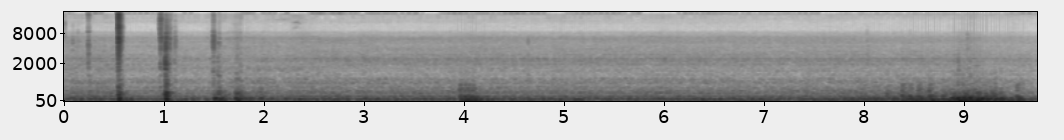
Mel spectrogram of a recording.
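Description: A Toyota Avanza engine rumbles steadily through an uphill start, with a few sharp clicks near the beginning and a brief bump midway, then swells louder toward the end before cutting out.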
